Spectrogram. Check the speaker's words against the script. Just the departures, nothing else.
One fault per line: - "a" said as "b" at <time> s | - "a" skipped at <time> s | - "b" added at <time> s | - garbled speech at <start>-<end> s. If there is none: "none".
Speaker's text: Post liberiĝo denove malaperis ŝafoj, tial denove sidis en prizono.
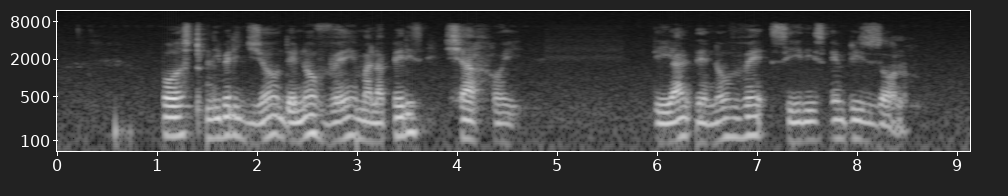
none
